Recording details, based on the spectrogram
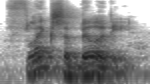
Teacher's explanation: Put some emphasis on the first and third syllable.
